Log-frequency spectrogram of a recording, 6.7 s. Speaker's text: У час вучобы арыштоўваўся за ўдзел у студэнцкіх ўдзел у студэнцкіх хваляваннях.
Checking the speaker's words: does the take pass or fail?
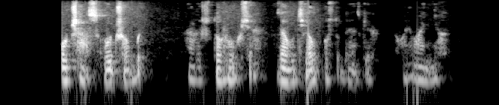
fail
